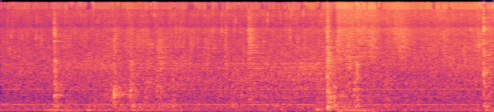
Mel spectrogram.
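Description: Small koi fish sizzle in oil with fenugreek greens, a steady close frying hiss with a few sharp spatters and pan taps, heard alone without speech.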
